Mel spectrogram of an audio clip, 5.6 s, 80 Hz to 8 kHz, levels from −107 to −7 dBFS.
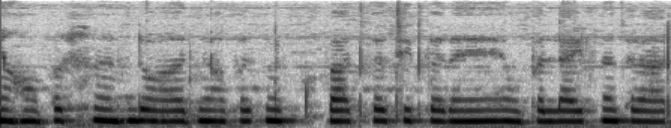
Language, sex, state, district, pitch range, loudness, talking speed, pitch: Hindi, female, Odisha, Malkangiri, 240-255 Hz, -14 LUFS, 205 wpm, 245 Hz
